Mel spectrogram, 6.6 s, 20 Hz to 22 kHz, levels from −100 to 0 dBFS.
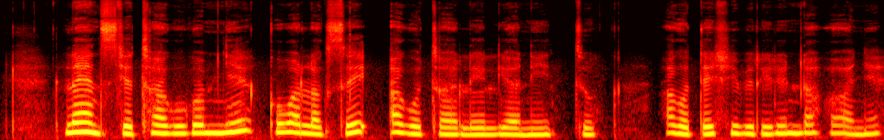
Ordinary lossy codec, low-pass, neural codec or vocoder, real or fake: none; none; vocoder, 44.1 kHz, 128 mel bands every 512 samples, BigVGAN v2; fake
